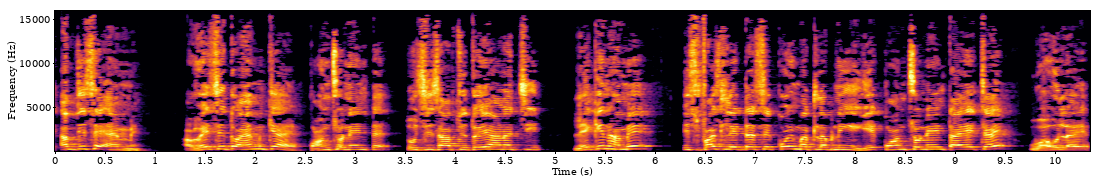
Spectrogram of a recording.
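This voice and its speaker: A man's voice: very high-pitched, fairly bright tone. A male teacher giving a grammar lesson, explaining step by step and answering his own questions.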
